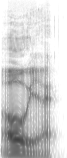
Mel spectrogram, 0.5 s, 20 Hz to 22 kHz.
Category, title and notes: Speech > Solo speech
Cocky - Oh yeah
talk, Neumann, cocky, singletake, Mid-20s, Male, Video-game, Voice-acting, smug, voice, FR-AV2, Human, words, U67, Man, Tascam, Single-take, Vocal, NPC, oneshot, dialogue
